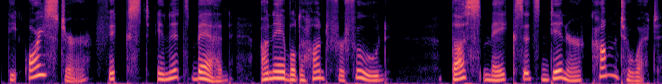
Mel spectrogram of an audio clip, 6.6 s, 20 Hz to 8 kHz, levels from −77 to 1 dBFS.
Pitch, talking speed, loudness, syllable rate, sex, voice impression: 205 Hz, 165 wpm, -21 LUFS, 4.5 syllables/s, female, feminine, very adult-like, slightly fluent, sincere, slightly elegant, slightly sweet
